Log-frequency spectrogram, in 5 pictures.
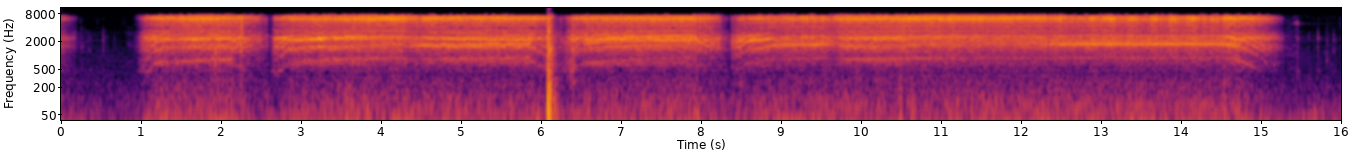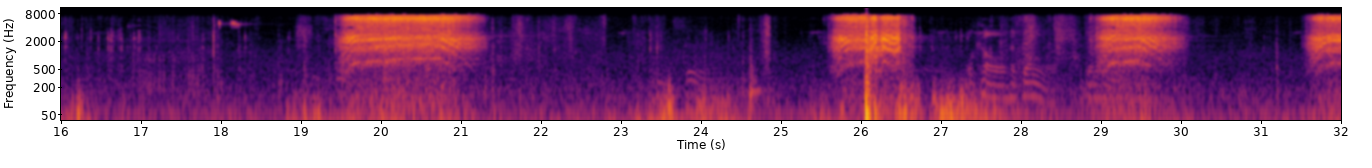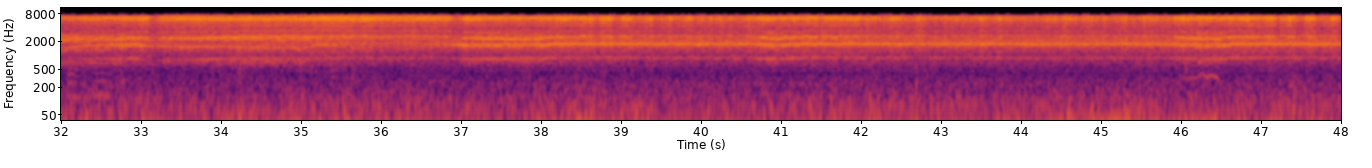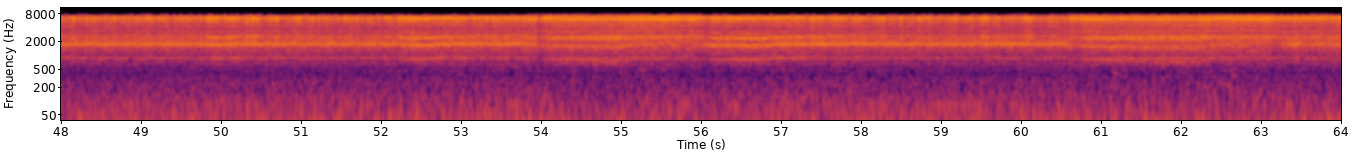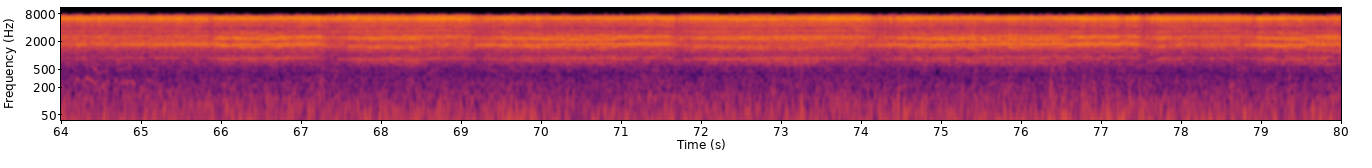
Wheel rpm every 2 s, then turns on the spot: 80, 130, 210, 150, 150, 220, 230, 150, 0, 10, 110, 0, 10, 60, 20, 30, 160, 220, 230, 220, 230, 230, 230, 230, 230, 230, 230, 220, 220, 230, 230, 220, 230, 220, 220, 220, 220, 220, 220, 230.
none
